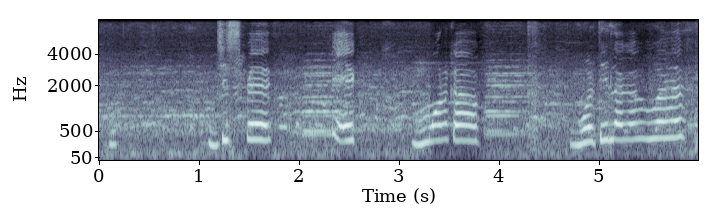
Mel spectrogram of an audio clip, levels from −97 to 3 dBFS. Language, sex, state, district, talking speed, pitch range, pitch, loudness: Hindi, female, Bihar, Patna, 80 wpm, 290-340 Hz, 320 Hz, -14 LUFS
